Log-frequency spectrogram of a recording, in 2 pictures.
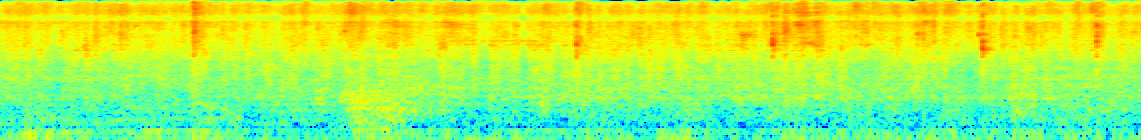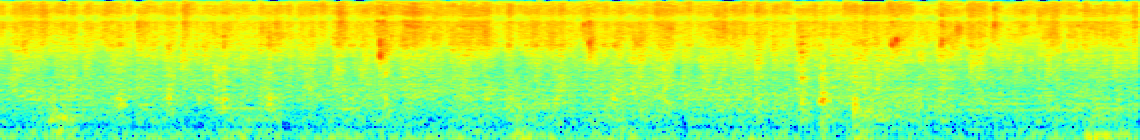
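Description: Close-miked chewing and wet mouth smacks of a person eating buff tandoori momo, with scattered irregular clicks and crackles.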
